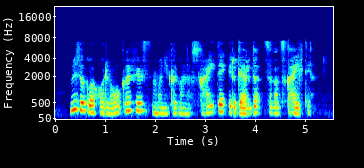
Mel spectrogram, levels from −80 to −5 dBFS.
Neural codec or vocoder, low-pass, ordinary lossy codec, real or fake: codec, 16 kHz, 0.8 kbps, ZipCodec; 7.2 kHz; AAC, 24 kbps; fake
